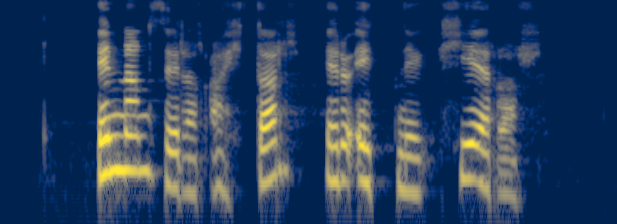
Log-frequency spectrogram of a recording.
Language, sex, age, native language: Icelandic, female, 40-49, Icelandic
